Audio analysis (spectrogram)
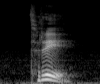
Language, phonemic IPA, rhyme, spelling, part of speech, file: Swedish, /treː/, -eː, tre, numeral, Sv-tre.ogg
- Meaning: three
